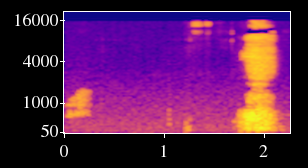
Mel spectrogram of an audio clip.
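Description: A short, sharp intake of breath near the end, after a near-silent pause with a faint click a little before it.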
